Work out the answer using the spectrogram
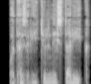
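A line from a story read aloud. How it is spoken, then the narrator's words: Whisper. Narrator (Russian): сказал Удалов шепотом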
